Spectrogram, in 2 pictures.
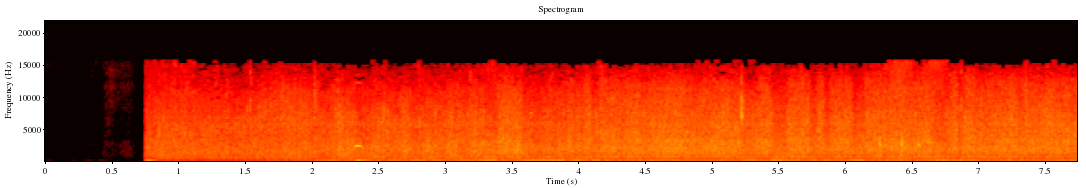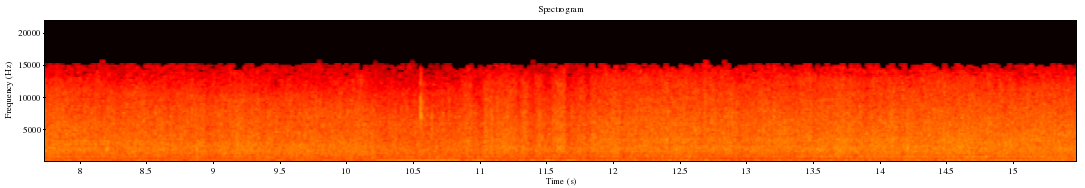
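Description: A car engine hums steadily and revs up now and then.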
